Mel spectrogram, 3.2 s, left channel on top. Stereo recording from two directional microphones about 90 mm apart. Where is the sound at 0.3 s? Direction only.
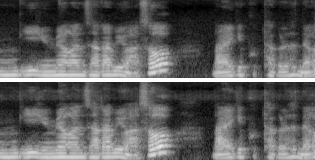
25° right (ahead or behind).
